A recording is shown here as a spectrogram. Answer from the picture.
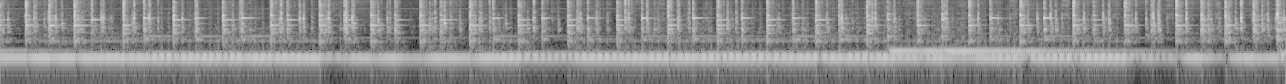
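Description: Outdoor playground marimba with metal bars over tube resonators, struck fast with two mallets. A low note is kept ringing by a rapid roll, with a second, higher note joining near the end.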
